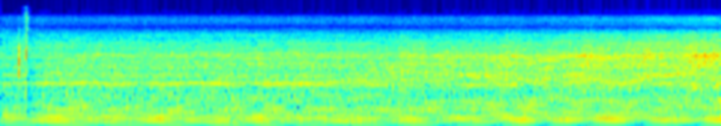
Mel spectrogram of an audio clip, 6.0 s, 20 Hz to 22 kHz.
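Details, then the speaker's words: New Harbor Freight Predator 2000 W (1600 running watt) generator, oil topped up to full, at full speed during a walk-around; even, steady high-speed drone with no knocks, surges or hunting; runs smoothly. "I mean, really not too bad. I'm I don't know 20T away. Maybe 25 ft away. Does not sound bad at all."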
